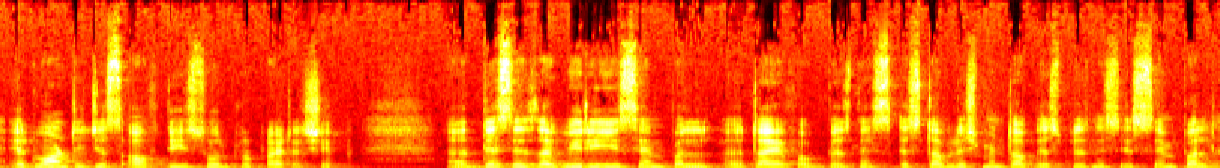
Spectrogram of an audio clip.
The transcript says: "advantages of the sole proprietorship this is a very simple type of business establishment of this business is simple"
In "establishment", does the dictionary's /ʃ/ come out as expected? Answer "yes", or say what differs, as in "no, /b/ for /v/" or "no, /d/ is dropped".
yes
